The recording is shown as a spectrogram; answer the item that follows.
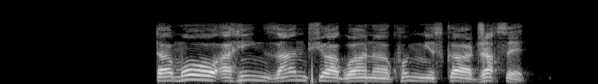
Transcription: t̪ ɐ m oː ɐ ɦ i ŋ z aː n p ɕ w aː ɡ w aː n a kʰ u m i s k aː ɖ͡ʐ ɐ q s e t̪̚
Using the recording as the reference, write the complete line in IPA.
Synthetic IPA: t̪ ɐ m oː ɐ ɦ i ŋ z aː n p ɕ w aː ɡ w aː n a kʰ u ŋ i s k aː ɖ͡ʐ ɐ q s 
